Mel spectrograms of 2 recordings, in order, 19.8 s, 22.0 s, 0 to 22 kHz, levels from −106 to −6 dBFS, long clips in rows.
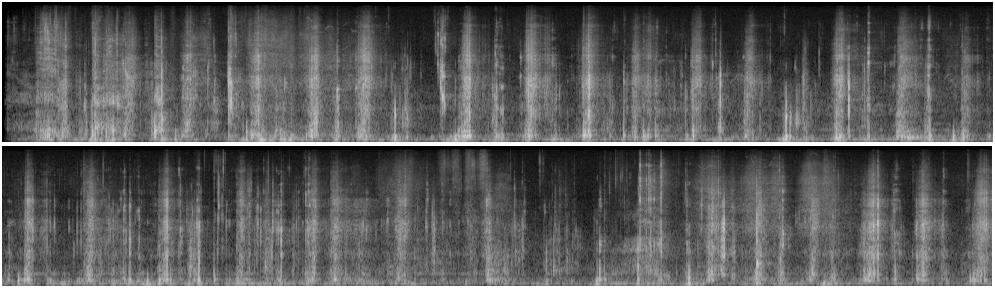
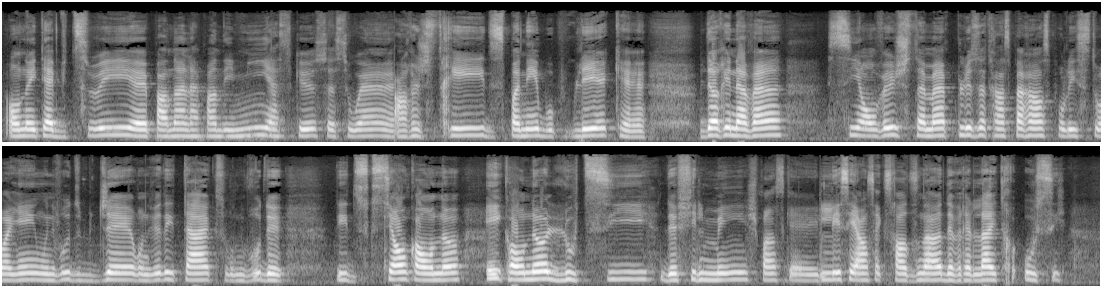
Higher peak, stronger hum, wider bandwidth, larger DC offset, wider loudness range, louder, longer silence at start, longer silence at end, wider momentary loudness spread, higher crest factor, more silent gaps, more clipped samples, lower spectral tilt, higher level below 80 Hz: second, -6 dBFS vs -2 dBFS; neither; first, 19.5 kHz vs 17 kHz; neither; first, 7 LU vs 4 LU; second, -36 LUFS vs -18 LUFS; about the same, 0.05 s vs 0.05 s; second, 0 s vs 0.4 s; about the same, 13 LU vs 11 LU; first, 32 dB vs 16 dB; neither; neither; about the same, -3.5 dB/octave vs -4.5 dB/octave; first, -54 dBFS vs -62 dBFS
